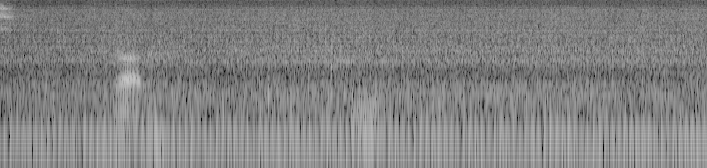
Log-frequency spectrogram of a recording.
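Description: A Honda Beat FI scooter engine idles steadily with a low, even putter and faint clatter, someone talking briefly over it.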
